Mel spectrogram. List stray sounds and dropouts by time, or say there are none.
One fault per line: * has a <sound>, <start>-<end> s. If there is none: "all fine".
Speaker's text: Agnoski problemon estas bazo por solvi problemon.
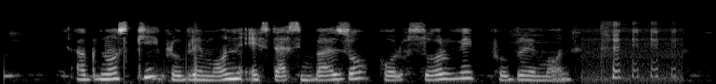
* has a laugh, 6.0-6.8 s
